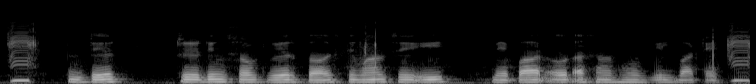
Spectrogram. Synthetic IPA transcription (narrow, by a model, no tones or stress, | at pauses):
ɖeːʈ | ʈɾeːɖɪ̃ŋɡsoːfʈʰʋeːɾkaɪst̪eːmaːlseːiː | beːpaːɾɔːɾa̰ːsaːnɦõːɡɪlbaːʈeː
